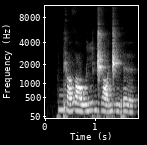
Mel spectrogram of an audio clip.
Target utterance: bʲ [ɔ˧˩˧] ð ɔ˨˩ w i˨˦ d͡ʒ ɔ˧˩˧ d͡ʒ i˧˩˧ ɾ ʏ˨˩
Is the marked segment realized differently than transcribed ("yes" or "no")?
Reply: no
